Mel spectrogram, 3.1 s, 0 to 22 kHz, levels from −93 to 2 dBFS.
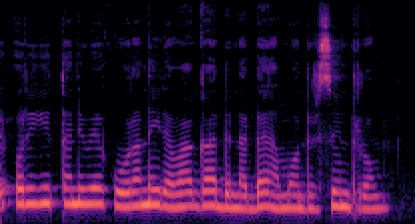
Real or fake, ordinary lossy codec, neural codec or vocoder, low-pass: real; none; none; none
